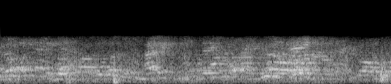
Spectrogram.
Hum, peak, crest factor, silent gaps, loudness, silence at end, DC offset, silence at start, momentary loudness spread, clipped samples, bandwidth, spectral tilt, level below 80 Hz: none; 0 dBFS; 16 dB; none; -18 LUFS; 0 s; under 0.1%; 0 s; 8 LU; under 0.1%; 4 kHz; -9.5 dB/octave; -46 dBFS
